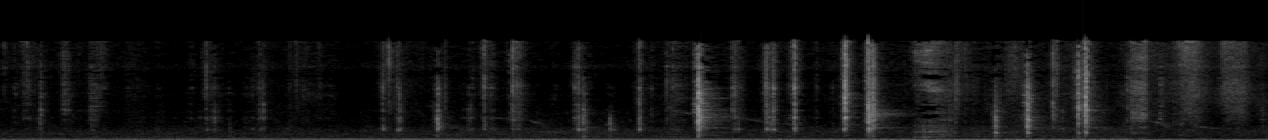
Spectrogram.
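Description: A utility knife sawing through a damaged rubber tire valve stem held in pliers: a run of small sharp clicks and scrapes of blade on rubber and the steel rim. A steady low hum runs underneath and partly drops away near the end.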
